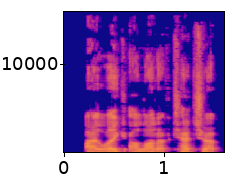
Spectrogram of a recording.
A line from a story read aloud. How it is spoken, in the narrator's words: Press muttered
